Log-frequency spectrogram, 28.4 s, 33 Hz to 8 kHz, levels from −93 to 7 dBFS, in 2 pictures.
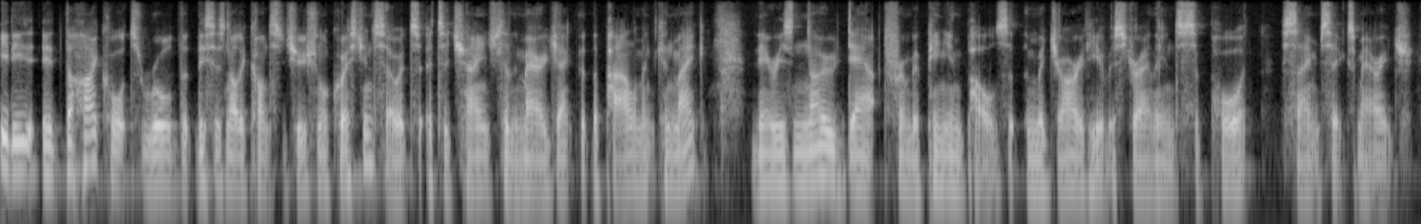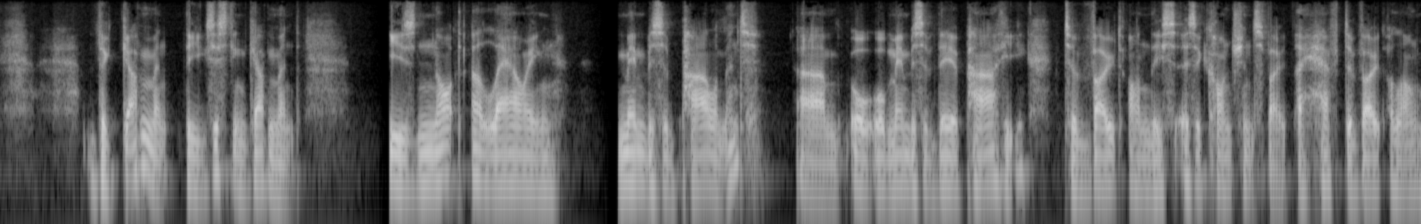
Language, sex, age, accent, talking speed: English, male, 40-59, Australian, 155 wpm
